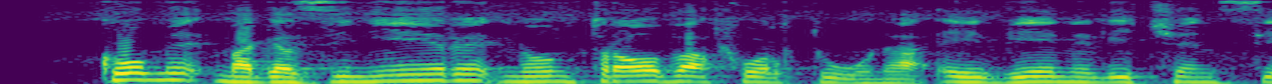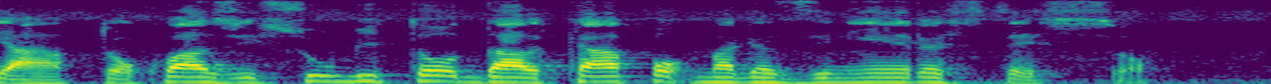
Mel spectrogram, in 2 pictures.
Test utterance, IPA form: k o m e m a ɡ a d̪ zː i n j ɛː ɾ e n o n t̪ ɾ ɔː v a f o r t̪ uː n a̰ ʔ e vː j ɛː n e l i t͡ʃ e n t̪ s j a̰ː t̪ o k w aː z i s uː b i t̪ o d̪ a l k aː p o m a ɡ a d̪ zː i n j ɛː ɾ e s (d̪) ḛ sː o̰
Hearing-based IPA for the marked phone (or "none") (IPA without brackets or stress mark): t̪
